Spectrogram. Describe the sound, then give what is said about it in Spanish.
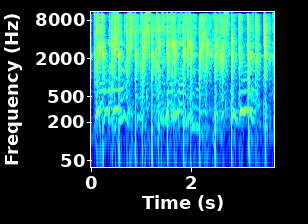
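Audience applause for participants' effort at a talk on psychiatry and ideology: hands clap in a brisk, fairly regular rhythm, crisp and moderately loud, with voices faintly mixed in among the claps. “yo creo que merece un aplauso, ¿no? El esfuerzo que han hecho los compañeros.”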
